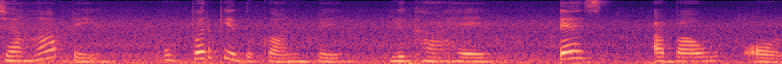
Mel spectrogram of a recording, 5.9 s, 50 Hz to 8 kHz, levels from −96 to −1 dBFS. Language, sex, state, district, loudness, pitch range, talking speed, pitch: Hindi, female, Madhya Pradesh, Dhar, -21 LUFS, 170-210 Hz, 120 wpm, 185 Hz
